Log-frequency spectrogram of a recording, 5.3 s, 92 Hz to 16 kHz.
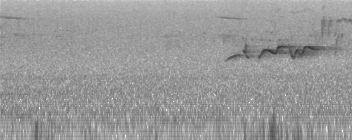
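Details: Common blackbird, Zamudio on the Camino de Santiago, 28 March 2019; after quiet background hiss and soft rustling, one quick warbling phrase of wavering, fluty notes ends in a faint high squeak.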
